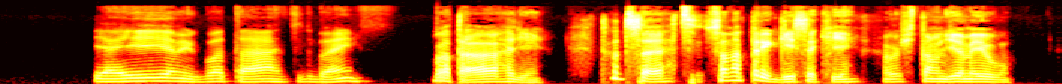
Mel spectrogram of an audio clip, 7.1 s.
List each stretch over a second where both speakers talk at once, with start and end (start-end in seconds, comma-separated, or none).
none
